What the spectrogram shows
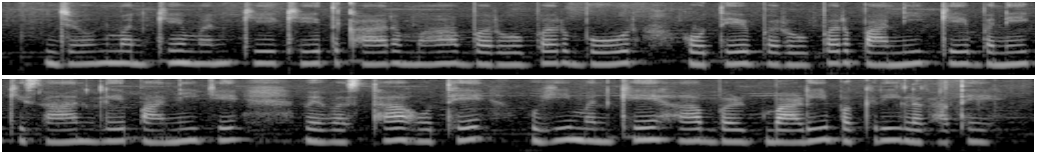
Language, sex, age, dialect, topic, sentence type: Chhattisgarhi, female, 25-30, Western/Budati/Khatahi, agriculture, statement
